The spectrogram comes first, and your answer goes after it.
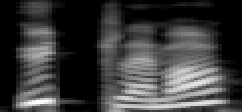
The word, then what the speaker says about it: ütlema: So this is an ü. This is u with dots. So it's ü. Like when you see someone who is really pretty on the street, you can go like ü. You know, this is this lyric letter. So ü. Peab ütlema.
